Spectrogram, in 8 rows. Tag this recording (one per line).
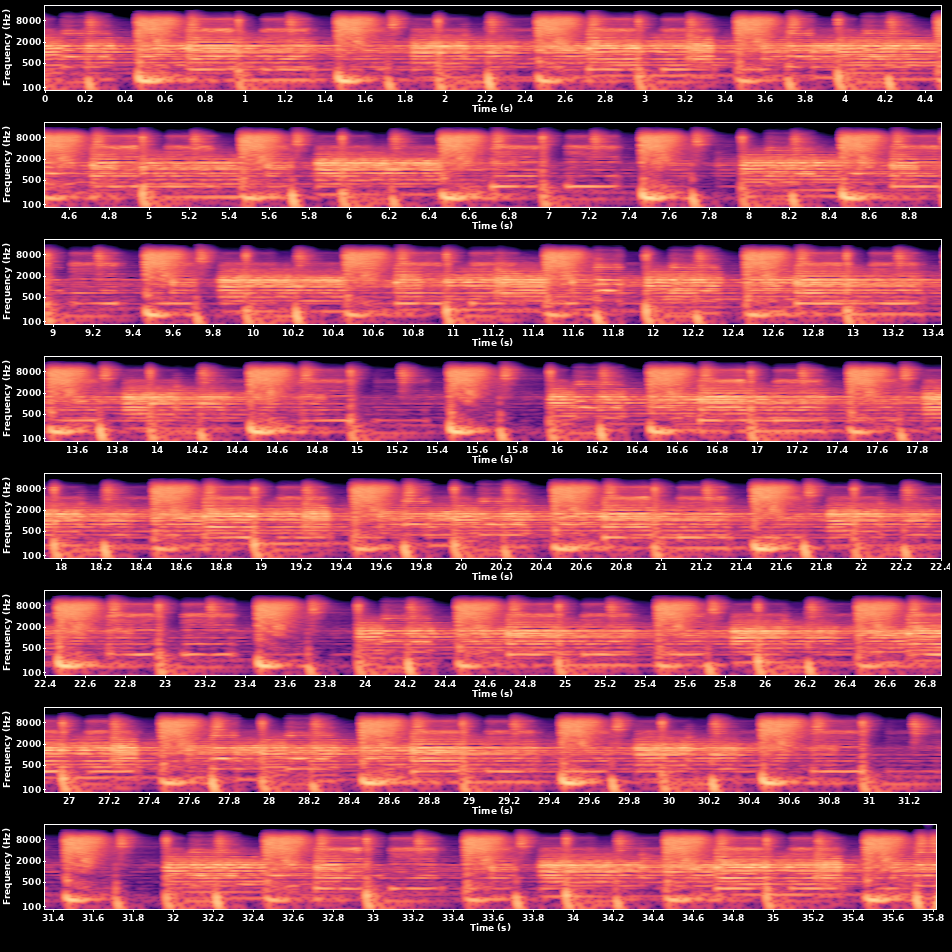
120bpm
Beach
Chill
Cinematic
Dance
Drum
Drums
EDM
Eletro
Film
FX
Happy
House
Mastered
Movie
Music
Party
Percussion
Soundtrack
Sun
Synth
Tropical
